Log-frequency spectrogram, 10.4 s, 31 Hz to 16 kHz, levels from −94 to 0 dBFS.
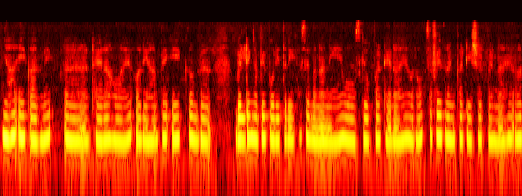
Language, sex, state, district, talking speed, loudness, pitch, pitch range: Hindi, female, Bihar, Muzaffarpur, 190 wpm, -29 LUFS, 190 Hz, 185-200 Hz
